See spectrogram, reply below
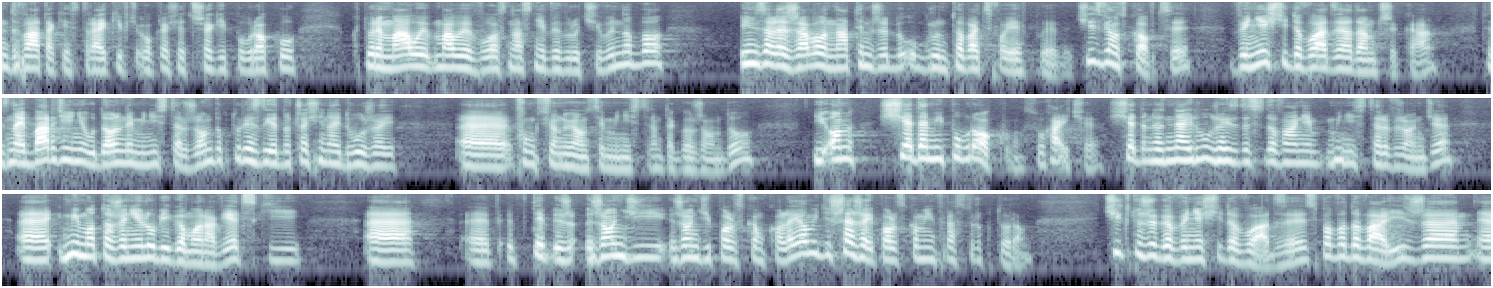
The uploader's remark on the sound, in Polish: Odcinek jest nagraniem wystąpienia z Weekendu Kapitalizmu - trzech dni celebracji wolności, niezależności i dobrego biznesu; prelekcji, debat i pokazów filmowych. Widzieliśmy się 24-26 marca w warszawskim Teatrze Palladium.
